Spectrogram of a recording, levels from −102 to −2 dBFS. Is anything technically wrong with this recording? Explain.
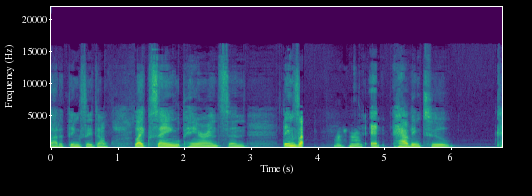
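Yes. At 0.75, 1.86, 3.72 and 4.83 s the speech jumps forward, losing roughly a third to half a second each time. These are compressed frames skipped: whole frames, which fit a length of about 46 ms, were missing or rejected by the decoder.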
